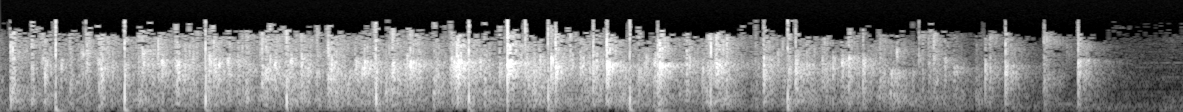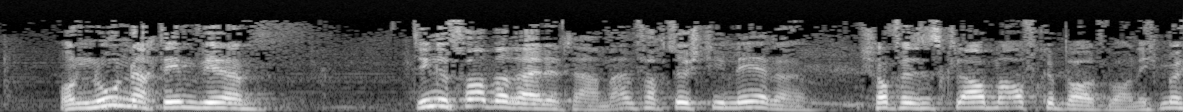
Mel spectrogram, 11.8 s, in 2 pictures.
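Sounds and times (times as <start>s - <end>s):
audience applause: 0.0s - 5.5s
speech: 6.2s - 7.3s, 8.0s - 11.8s.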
